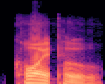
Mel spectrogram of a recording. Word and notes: coypu: American English

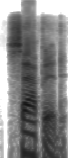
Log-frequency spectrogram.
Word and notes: sapid: American English

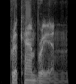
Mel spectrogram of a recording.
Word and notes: Precambrian: British English

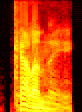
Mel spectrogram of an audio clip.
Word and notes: calumny: British English

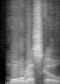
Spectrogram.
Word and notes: Moresco: American English

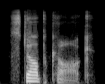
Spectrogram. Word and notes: stopcock: British English

